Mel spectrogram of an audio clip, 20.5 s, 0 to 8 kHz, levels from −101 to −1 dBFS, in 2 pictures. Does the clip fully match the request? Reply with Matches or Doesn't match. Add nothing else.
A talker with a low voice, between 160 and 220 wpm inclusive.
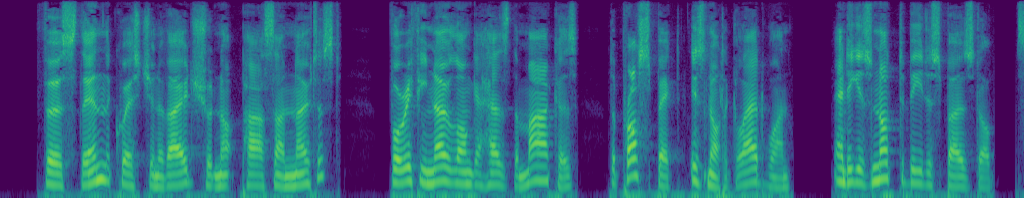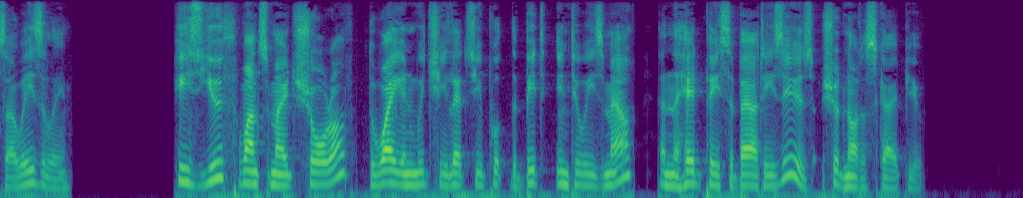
Matches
